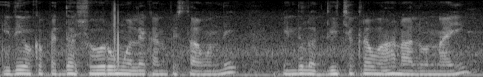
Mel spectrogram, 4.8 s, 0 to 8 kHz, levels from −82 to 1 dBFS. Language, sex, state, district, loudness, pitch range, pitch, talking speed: Telugu, male, Telangana, Mahabubabad, -23 LUFS, 120-140 Hz, 130 Hz, 135 wpm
